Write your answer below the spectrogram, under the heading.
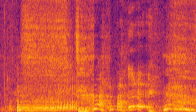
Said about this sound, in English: Let's just do the fart noises while we're saying this.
